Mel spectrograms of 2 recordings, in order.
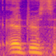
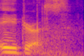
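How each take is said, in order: First: Idris said as ED-riss, short E first; artist's own pronunciation. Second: Idris with a long EE first, EE-driss; alternative pronunciation. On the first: Guest giving the artist's own pronunciation, Idris as ED-riss. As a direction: open Idris on the vowel of "bed". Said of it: "more like the way she pronounced it". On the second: Guest showing host how some people say it, Idris as EE-driss. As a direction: open Idris on the vowel of "eat". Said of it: "Some people pronounce that". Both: Shown as a demonstration.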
